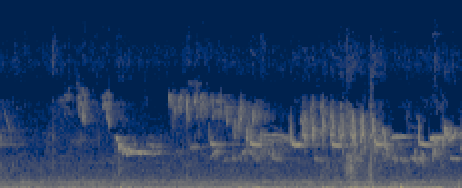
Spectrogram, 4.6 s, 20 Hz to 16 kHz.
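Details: Birds singing at 7am on a drizzly morning, several high thin whistles and quick chirping phrases overlapping, over a steady low rumble and patter of background noise.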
